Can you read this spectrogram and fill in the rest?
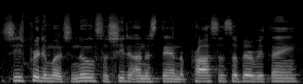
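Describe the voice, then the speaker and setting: A man's voice: medium pitch, level tone, over a noisy crowd. Male American defendant, mid-range voice, casual and defensive, stumbling through explanations with repeats. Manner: halting, repetitive, defensive. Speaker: defendant in a TV small claims court. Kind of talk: informal self-defence in court. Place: TV courtroom studio.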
